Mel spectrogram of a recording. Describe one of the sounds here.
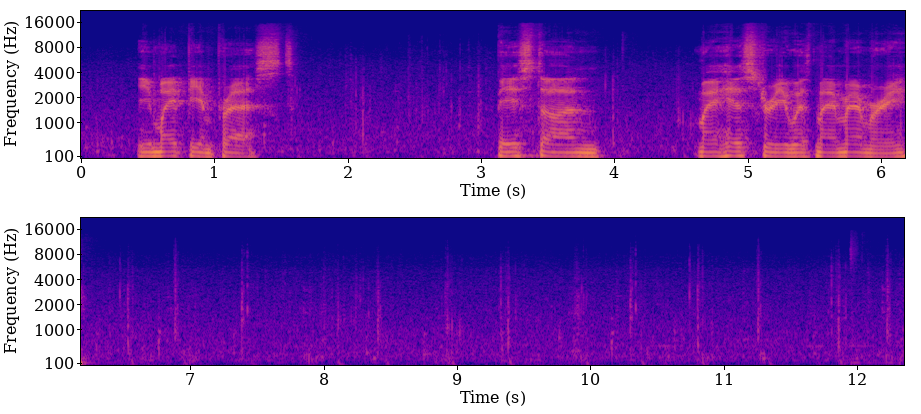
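Wind blows steadily across open snow.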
